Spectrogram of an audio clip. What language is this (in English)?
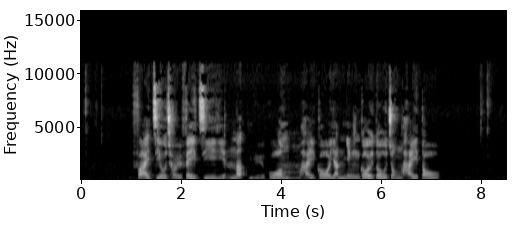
Cantonese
